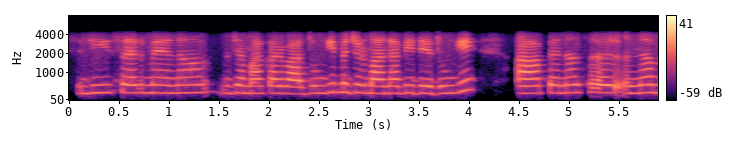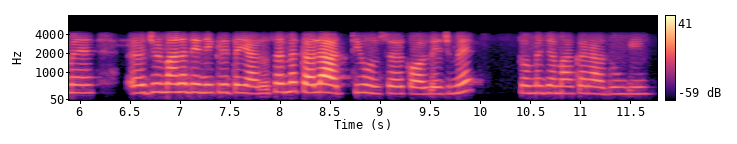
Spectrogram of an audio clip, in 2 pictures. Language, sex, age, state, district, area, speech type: Hindi, female, 45-60, Rajasthan, Jaipur, urban, conversation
